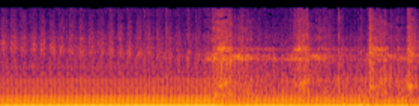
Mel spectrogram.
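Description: DJ sound system's big speaker stack playing a very loud, steady deep bass tone during a sound test, with higher electronic sounds joining over it about halfway through.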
